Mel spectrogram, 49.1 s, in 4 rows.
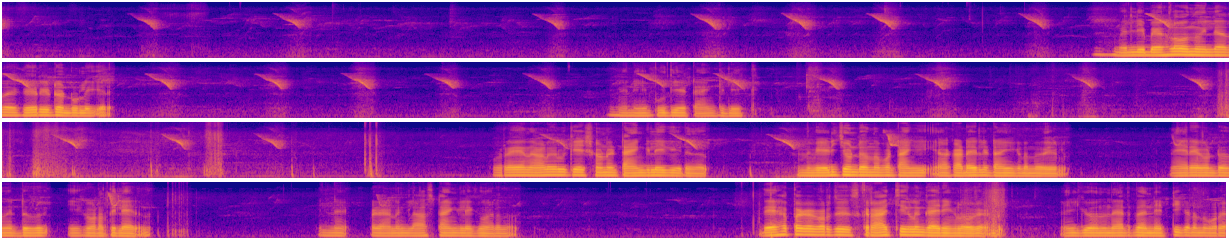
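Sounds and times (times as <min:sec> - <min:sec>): bird calling: 0:07.0 - 0:37.0.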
